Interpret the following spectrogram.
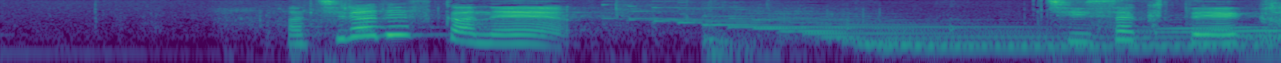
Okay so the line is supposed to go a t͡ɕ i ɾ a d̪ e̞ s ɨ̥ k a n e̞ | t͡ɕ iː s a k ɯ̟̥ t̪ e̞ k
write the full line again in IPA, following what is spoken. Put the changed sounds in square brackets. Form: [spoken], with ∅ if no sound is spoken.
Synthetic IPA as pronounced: a t͡ɕ i ɾ a d̪ e̞ s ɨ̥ k a n e̞ | t͡ɕ iː s a k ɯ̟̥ t̪ e̞ k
